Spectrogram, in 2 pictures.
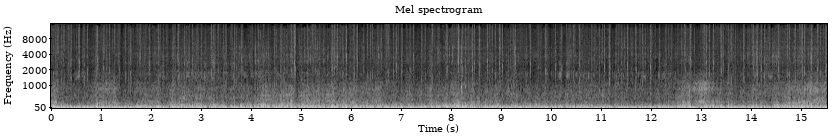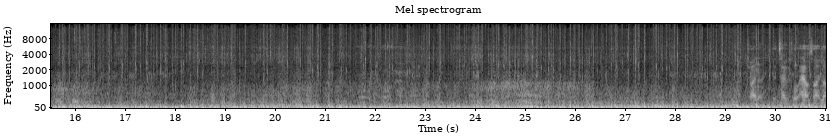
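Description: Cabin sound of a BMW 325ti Compact's 2.5-litre straight-six working as the car slides on ice and snow: a loud, steady low rumble of engine and tyres, with a few brief swells along the way.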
